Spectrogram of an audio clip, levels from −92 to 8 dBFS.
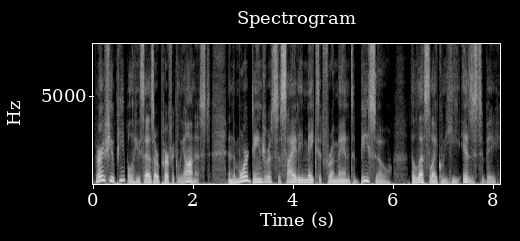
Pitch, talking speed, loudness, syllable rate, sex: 130 Hz, 205 wpm, -18 LUFS, 5.6 syllables/s, male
